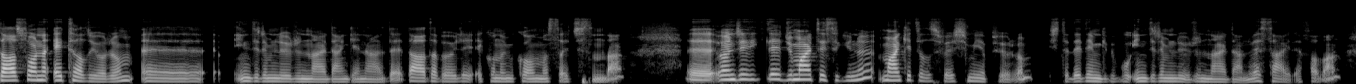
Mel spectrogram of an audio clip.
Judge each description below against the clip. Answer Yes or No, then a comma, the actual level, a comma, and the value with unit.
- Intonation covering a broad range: Yes, wide, 6.0 semitones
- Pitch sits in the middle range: Yes, medium, 145 Hz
